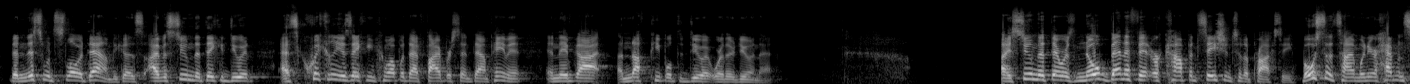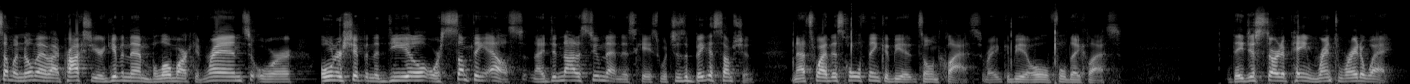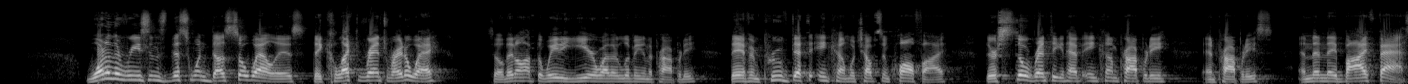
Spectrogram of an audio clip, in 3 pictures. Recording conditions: live audience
